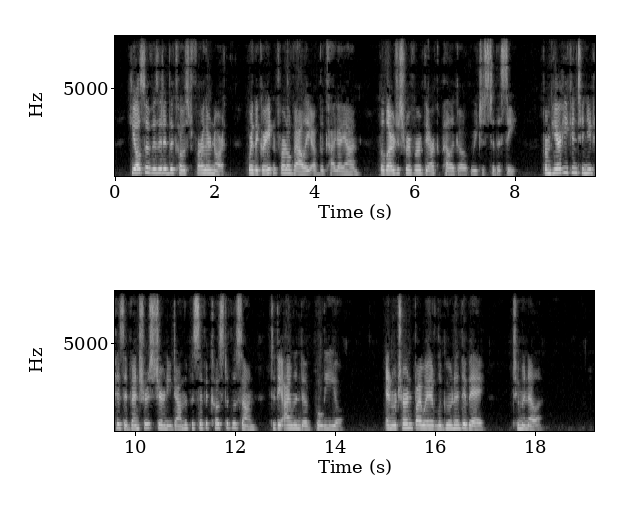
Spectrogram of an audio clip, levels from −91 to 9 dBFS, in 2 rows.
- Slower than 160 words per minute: No, average, 170 wpm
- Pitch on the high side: Yes, high, 215 Hz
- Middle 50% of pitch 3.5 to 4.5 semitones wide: No, average, 3.1 semitones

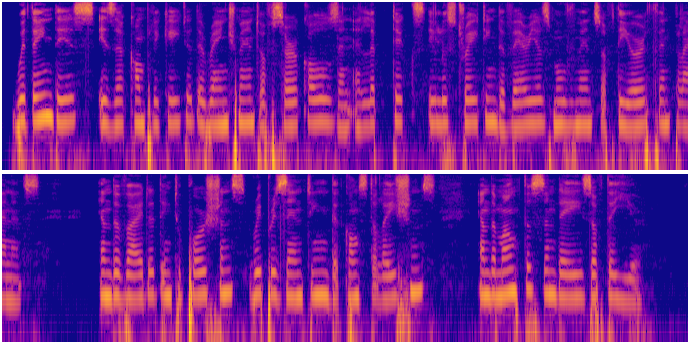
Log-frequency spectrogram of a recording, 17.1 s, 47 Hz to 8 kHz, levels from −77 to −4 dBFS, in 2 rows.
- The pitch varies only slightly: Yes, narrow, 1.4 semitones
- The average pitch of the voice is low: No, high, 195 Hz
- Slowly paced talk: Yes, slow, 120 wpm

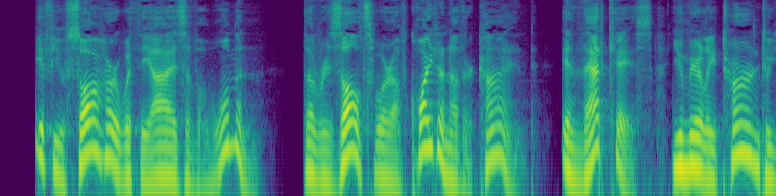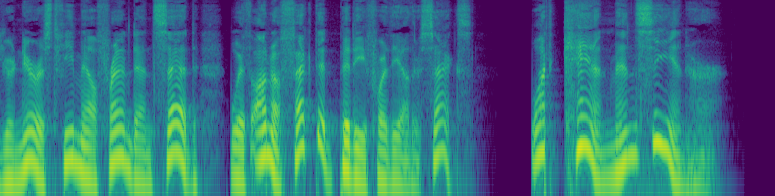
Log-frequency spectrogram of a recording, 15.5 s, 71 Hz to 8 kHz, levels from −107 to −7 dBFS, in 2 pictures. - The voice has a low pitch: Yes, low, 125 Hz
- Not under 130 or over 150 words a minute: No, average, 170 wpm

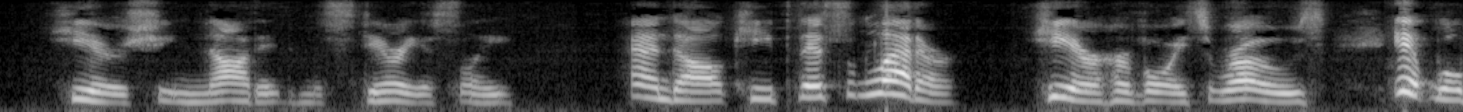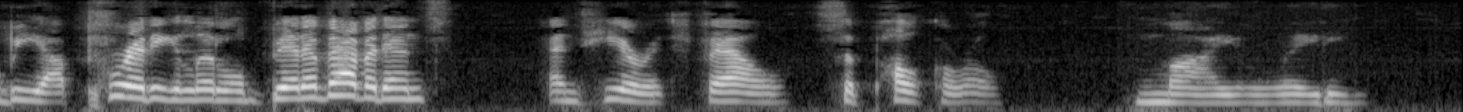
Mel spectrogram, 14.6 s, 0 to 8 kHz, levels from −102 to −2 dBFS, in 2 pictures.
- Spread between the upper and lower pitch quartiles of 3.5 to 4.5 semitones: No, average, 5.0 semitones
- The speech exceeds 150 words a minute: No, average, 140 wpm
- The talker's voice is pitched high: Yes, high, 210 Hz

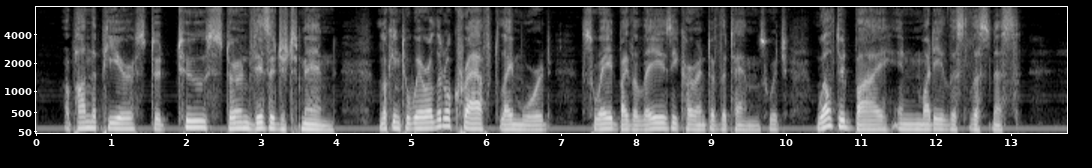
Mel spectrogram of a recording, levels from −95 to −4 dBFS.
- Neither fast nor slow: No, slow, 130 wpm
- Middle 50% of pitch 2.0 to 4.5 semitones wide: Yes, average, 3.0 semitones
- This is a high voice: No, low, 115 Hz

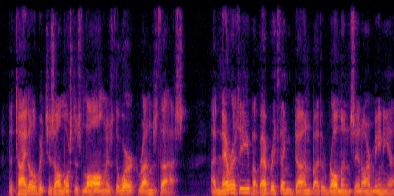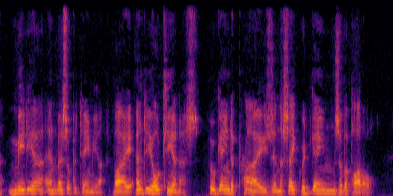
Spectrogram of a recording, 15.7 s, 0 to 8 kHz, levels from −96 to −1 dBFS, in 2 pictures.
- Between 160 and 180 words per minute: No, average, 140 wpm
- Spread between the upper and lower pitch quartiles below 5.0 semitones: Yes, average, 3.6 semitones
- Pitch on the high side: No, low, 120 Hz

